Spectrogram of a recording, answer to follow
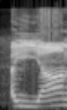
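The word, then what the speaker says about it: ایّان: عربی لفظ ہے لیکن اس کا تلفظ الف پر زبر اور یا پر شد، ایان یوں پڑھتے ہیں، اور اس کا معنی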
